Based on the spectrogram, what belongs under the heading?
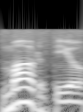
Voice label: "mardio", ido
